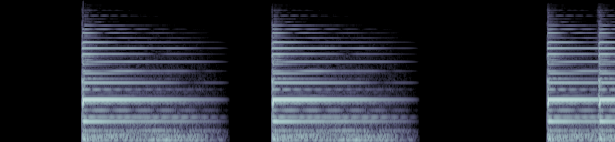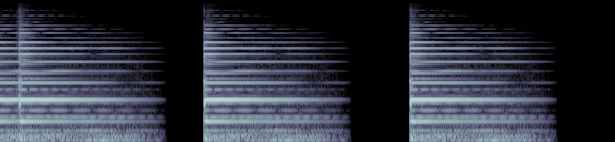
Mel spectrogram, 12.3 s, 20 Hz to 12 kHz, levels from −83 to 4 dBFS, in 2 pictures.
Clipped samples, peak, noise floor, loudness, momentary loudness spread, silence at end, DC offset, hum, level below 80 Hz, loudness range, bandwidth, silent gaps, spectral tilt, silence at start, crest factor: under 0.1%; 0 dBFS; under -90 dBFS; -16 LUFS; 18 LU; 0.65 s; under 0.1%; none; -40 dBFS; 4 LU; 9.8 kHz; 2.29-2.70 s, 4.19-5.45 s, 7.82-8.16 s, 9.66-10.23 s; -3.5 dB/octave; 0.8 s; 18 dB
